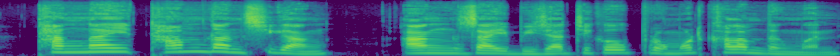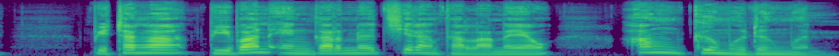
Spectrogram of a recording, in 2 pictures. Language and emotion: Bodo, surprised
